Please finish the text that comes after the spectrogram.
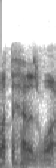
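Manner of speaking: ordinary talk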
